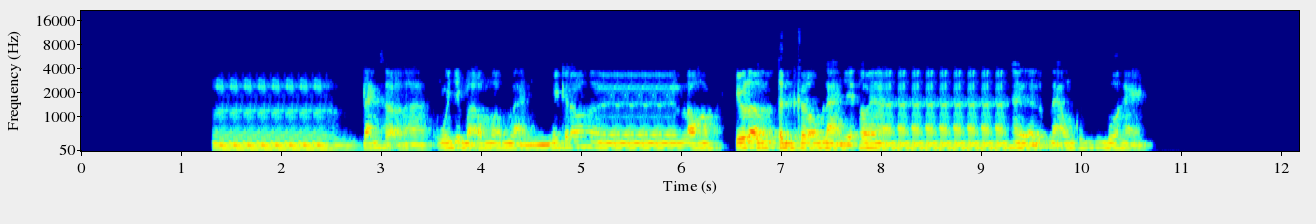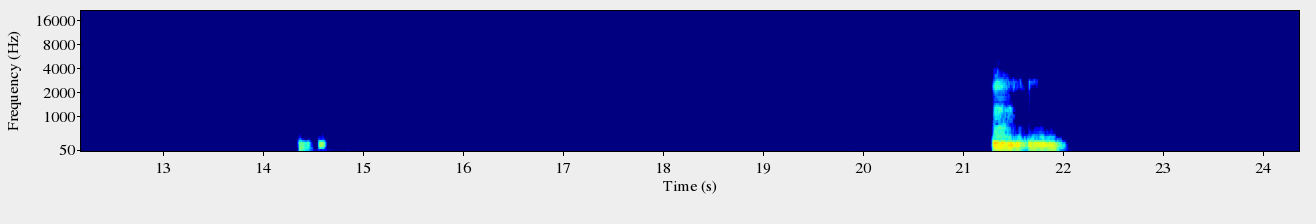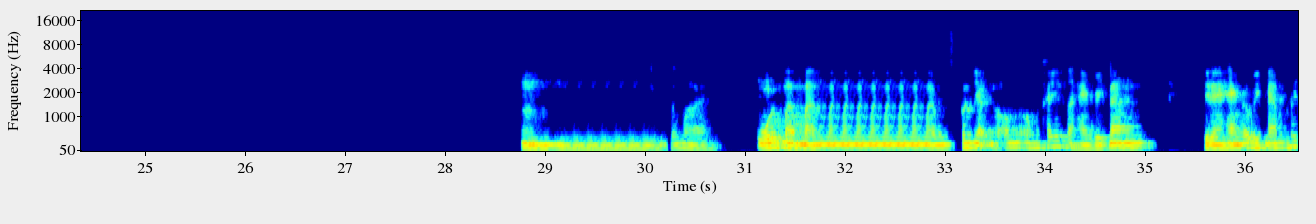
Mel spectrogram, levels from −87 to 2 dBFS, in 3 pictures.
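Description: The speech stutters five times with repeated frames: 1.48 to 2.45 s, 5.33 to 5.89 s, 8.16 to 9.28 s, 29.32 to 30.01 s, and 31.87 to 32.85 s. Each time, the same 139 ms slice plays over and over, four to eight extra times. That length fits a run of about six compressed frames being written or sent again. The decoder simply replays them. Each burst adds up to 1.1 s.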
